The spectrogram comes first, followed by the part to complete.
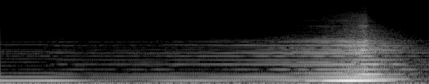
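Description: Solo cello holding a long low note that swells into a loud, bright accent about three seconds in and then falls away.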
